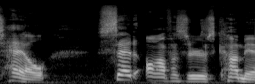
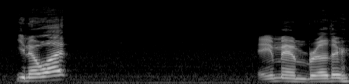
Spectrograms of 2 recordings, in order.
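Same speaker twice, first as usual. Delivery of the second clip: thick, exaggerated, put-on Southern American accent. On a podcast, meeting the demand for accents, in the most Southern American accent. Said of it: "I demand that they be done in the most Southern American accent".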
